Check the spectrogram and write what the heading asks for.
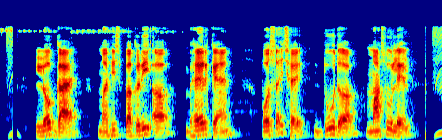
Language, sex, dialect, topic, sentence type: Maithili, male, Bajjika, agriculture, statement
